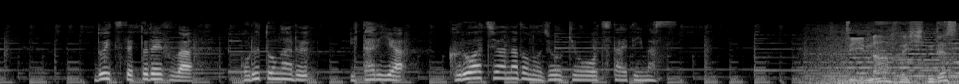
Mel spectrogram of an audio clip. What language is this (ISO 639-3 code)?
jpn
